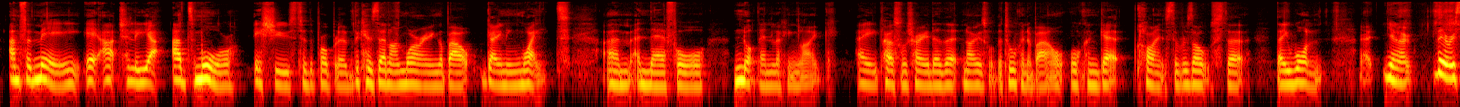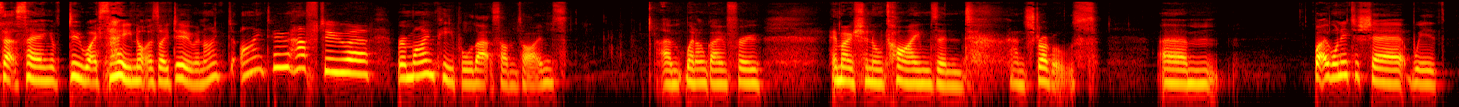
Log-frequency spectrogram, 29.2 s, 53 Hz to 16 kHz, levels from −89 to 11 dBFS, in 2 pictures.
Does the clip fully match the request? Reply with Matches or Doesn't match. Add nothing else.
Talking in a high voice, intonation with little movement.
Doesn't match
